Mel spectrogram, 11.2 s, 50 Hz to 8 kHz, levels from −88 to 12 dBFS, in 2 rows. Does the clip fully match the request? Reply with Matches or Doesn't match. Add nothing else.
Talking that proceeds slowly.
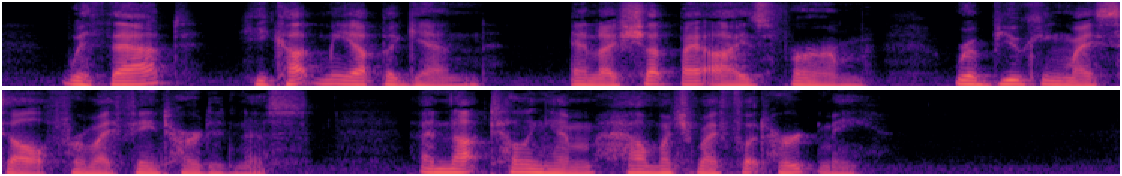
Doesn't match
